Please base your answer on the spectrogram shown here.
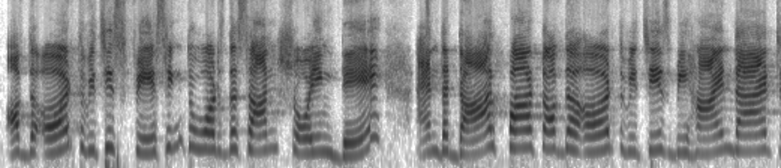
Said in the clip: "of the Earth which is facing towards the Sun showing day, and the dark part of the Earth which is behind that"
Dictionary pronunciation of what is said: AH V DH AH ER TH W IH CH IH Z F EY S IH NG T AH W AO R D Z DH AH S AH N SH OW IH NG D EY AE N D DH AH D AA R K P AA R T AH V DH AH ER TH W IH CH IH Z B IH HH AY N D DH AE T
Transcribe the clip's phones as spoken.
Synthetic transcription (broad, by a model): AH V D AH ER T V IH CH IH Z F EY S IH NG T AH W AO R D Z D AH S AH N SH OW IH NG D EY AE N D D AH D AA R K P AA R T AH V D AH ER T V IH CH IH Z B IH HH AY N D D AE T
